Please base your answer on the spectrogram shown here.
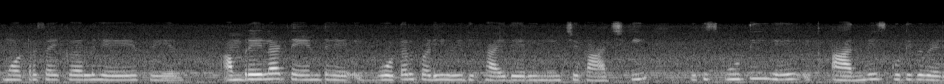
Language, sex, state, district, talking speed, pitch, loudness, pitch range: Hindi, female, Madhya Pradesh, Dhar, 140 wpm, 215 Hz, -17 LUFS, 200-225 Hz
